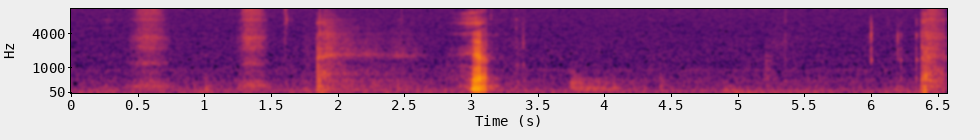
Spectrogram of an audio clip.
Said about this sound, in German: Auch schön das Atmen jetzt. Jetzt hören wir ihn atmen.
